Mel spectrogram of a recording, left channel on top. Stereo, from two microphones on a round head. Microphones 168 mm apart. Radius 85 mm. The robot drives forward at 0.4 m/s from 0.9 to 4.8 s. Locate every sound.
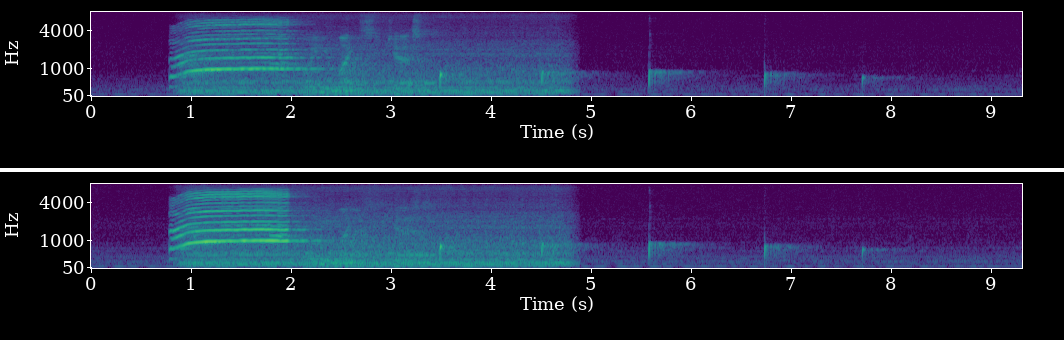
0.8 s a shout: 40° right (ahead or behind), 1.3 m; by 2.0 s 35° right (ahead or behind), 1.4 m
2.1 s a man speaking: 70° left (ahead or behind), 6 m; by 3.4 s 65° left (ahead or behind), 6 m
3.5 s a pop: centre (ahead or behind), 0.8 m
